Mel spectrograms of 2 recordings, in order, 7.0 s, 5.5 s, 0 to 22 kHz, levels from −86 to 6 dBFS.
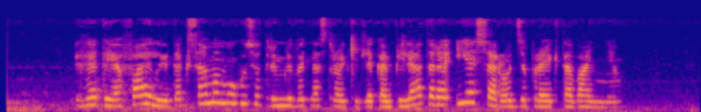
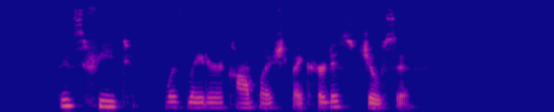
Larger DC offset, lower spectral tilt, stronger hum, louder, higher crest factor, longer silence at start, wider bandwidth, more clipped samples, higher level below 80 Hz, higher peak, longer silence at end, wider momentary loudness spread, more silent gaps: neither; about the same, -4.5 dB/octave vs -4 dB/octave; neither; first, -19 LUFS vs -44 LUFS; about the same, 16 dB vs 20 dB; second, 0.05 s vs 0.6 s; second, 11.5 kHz vs 16 kHz; neither; first, -48 dBFS vs -90 dBFS; first, -4 dBFS vs -26 dBFS; second, 0.8 s vs 1.45 s; first, 12 LU vs 9 LU; second, none vs 1.42-1.61 s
